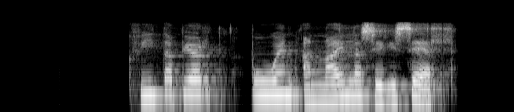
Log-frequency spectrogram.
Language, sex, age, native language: Icelandic, male, 40-49, Icelandic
